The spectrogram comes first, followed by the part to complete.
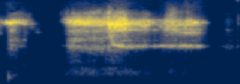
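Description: A person's breath near the microphone: a hissy sound lasting just over a second, starting about half a second in.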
